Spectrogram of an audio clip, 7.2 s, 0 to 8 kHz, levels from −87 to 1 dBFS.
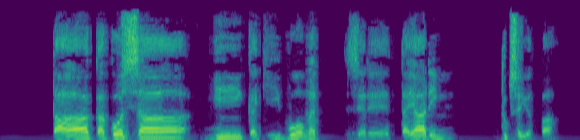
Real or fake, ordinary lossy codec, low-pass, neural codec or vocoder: real; AAC, 32 kbps; 7.2 kHz; none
